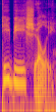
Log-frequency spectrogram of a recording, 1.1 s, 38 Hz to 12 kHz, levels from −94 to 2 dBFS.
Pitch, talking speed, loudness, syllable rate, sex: 155 Hz, 170 wpm, -16 LUFS, 3.9 syllables/s, male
